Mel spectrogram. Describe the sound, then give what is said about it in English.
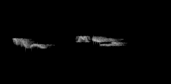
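Two quick, high-pitched bird chirps, each a short warbling tweet about half a second long, separated by a brief pause, clear with no other sounds around them. “He morphed into a bird to fly,”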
